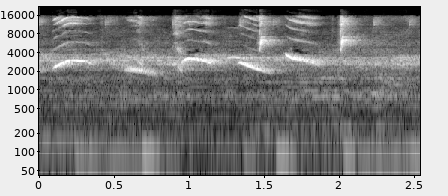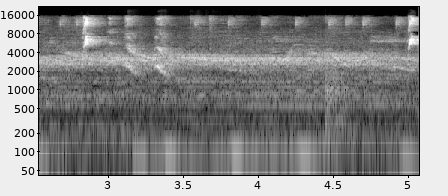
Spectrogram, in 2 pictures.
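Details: Green-winged saltator delivering sweet, arched whistles in a quick opening phrase that fades into softer notes, with a steady high-pitched hiss and low hum behind.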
